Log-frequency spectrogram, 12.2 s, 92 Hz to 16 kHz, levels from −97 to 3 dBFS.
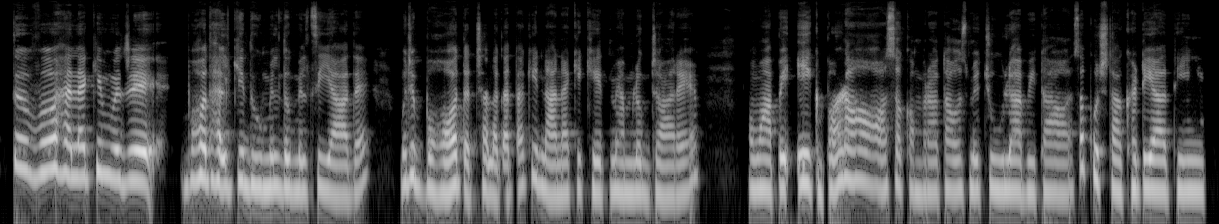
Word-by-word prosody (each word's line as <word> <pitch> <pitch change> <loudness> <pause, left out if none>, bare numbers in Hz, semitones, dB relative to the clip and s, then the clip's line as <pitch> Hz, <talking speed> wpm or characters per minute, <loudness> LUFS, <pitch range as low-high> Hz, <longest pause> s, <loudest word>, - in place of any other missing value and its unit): तो 335 -2 +3
वो 315 +3 +7
हालाँकि 275 +1 +3
मुझे 255 -3 +6 0.3
बहुत 255 +2 +4
हल्की 235 0 +2
धूमिल-धूमिल 210 -2 +1
सी 215 - -3
याद 180 0 -2
है। 215 +7 -5 0.3
मुझे 240 +4 +1 0.2
बहुत 200 +2 +3
अच्छा 185 +3 -4
लगा 180 -1 -1
था 210 - -4
कि 265 - -3
नाना 185 -4 -1
के 205 - -7
खेत 190 -3 -2
में 200 - -2
हम 190 0 -2
लोग 190 -1 -3
जा 180 -2 -4
रहे 180 +1 -4
हैं 245 +6 -8 0.5
और 205 - -1
वहाँ 205 -1 0
पे 210 - +6
एक 230 -3 +3
बड़ा-सा 230 -2 0
कमरा 195 -1 -6
था, 205 - -4
उसमें 200 0 -4
चूल्हा 200 -1 -1
भी 190 0 -5
था, 190 0 -5
सब-कुछ 275 -8 -1
था, 200 - +1
खटिया 205 -1 +2
थी, 195 0 -2
210 Hz, 195 wpm, -25 LUFS, 195-245 Hz, 0.5 s, वो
